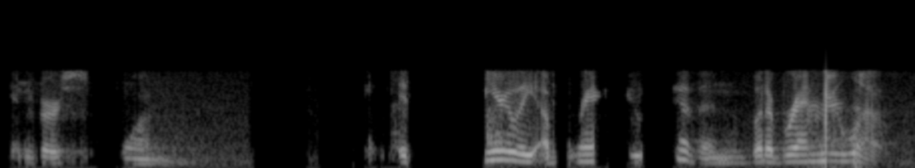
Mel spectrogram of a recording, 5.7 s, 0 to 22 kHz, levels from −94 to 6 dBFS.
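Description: Speech with repeated stretches of speech suppressed in double talk, at 0 to 0.87 s, 2.09 to 3.03 s and 3.48 to 4.4 s. In each stretch the talker dips hard, by roughly 40 dB at the deepest. This is likely the echo canceller turning the line down while the far side was also speaking.

From 1.57 to 1.81 s the background is gated by the echo canceller: the room sound drops by about 34 dB for roughly 0.2 s and then returns. Only the ambience is pulled down here, during loudspeaker playback, whereas the double-talk stretches suppress the talker's own voice.

Brief scraps of the other side's voice leak through at 2.45 to 2.49 s, very faint at roughly 30 dB under the speech, and at 3.03 to 3.09 s, stronger at roughly 15 dB under. This is likely residual echo that the canceller failed to remove. It is a second, separate voice rather than a smear of the talker's own sound, and the louder scrap arrives just as the second suppressed stretch ends.

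From 5.04 s to the end at about 5.72 s, a codec payload misread buries the speech in harsh, grinding distortion. The bit order of the G.726 code words is reversed between sender and receiver, so the decoder builds its adaptive prediction from wrong values. The ordinary 32 kbit/s G.726 coding noise stays light and follows the speech level, while this distortion swamps the speech outright and does not ease until the clip ends.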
